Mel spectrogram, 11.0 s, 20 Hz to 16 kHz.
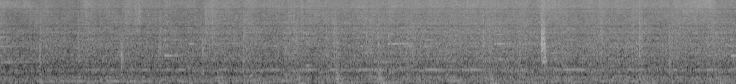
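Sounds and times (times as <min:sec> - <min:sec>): footsteps thudding on treadmill: 0:00.0 - 0:11.0
treadmill belt running: 0:00.0 - 0:11.0.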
